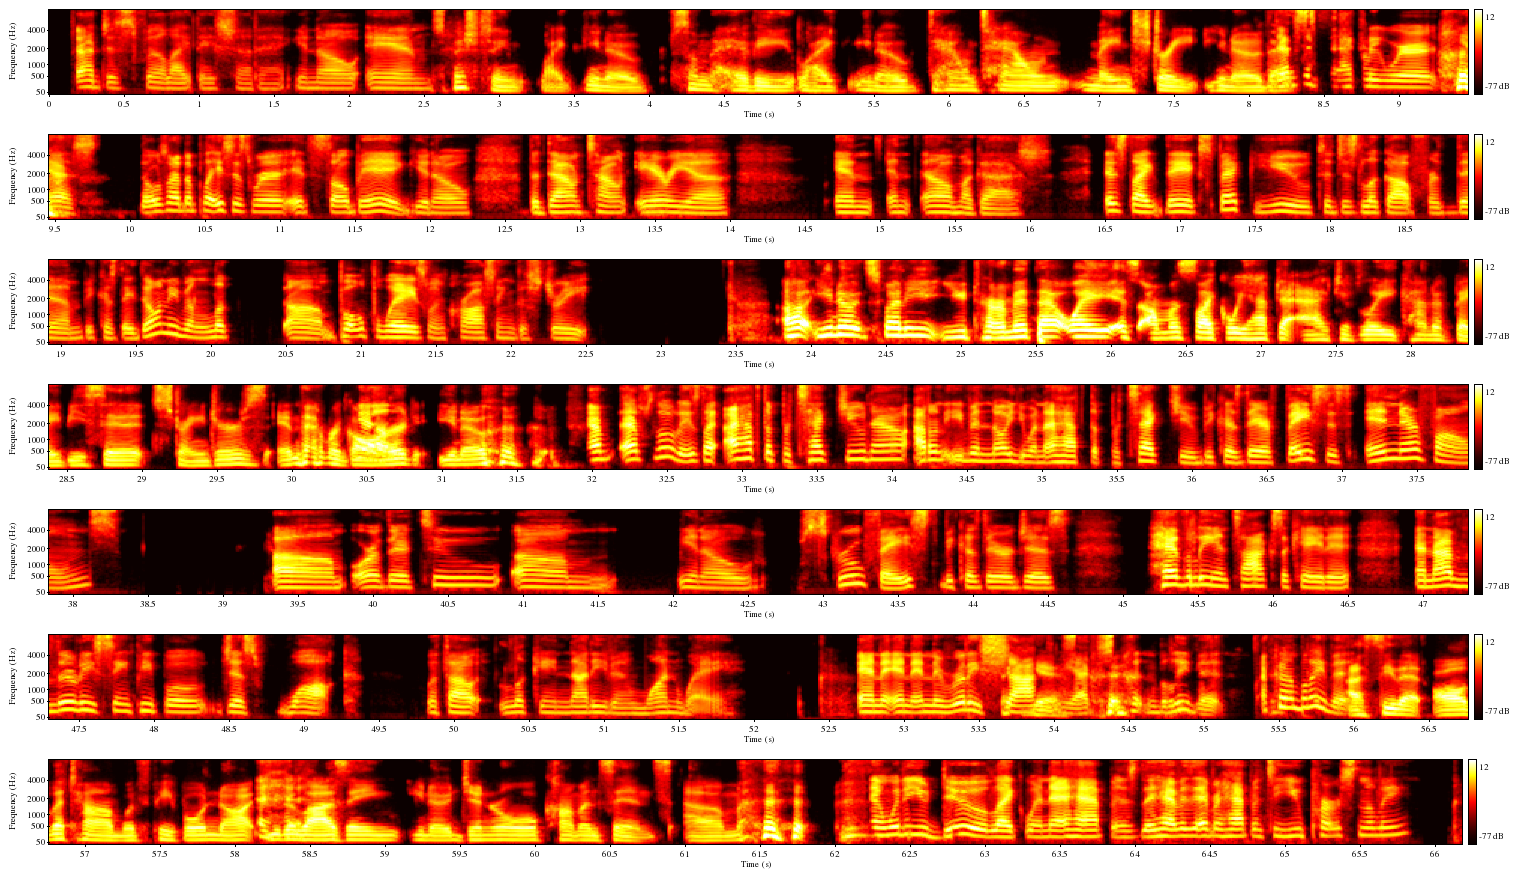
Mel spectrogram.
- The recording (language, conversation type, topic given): English, unstructured, What annoys you most about crowded tourist spots?
- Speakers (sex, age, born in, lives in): female, 35-39, United States, United States; male, 35-39, United States, United States
- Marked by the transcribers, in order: tapping; chuckle; other background noise; laughing while speaking: "that"; chuckle; chuckle; chuckle; chuckle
